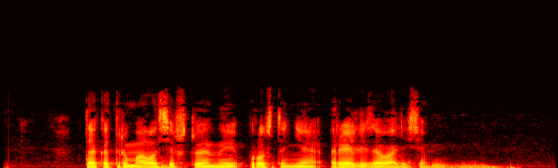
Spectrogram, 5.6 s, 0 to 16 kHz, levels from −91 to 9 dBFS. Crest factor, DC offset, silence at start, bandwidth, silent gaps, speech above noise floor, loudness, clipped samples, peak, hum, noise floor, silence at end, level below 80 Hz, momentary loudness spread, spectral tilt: 20 dB; under 0.1%; 0.85 s; 7.4 kHz; none; 42 dB; -22 LUFS; under 0.1%; -2 dBFS; none; -63 dBFS; 0.45 s; -42 dBFS; 14 LU; -8 dB/octave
